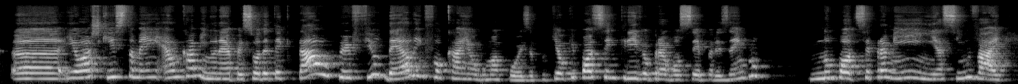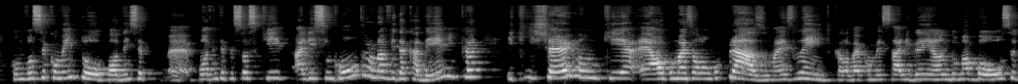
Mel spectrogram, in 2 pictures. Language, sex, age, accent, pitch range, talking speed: Portuguese, female, 20-39, Brazilian, 225-295 Hz, 225 wpm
